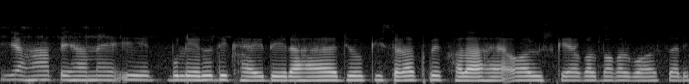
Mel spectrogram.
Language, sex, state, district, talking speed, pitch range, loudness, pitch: Hindi, female, Bihar, Gopalganj, 180 wpm, 185-200 Hz, -23 LUFS, 190 Hz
